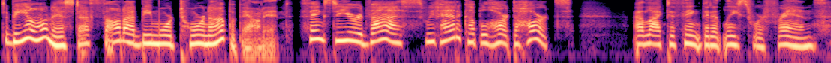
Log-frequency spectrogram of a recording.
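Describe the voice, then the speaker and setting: A woman's voice: a little high, expressive, moderate pace, no echo, clean studio sound, close to an everyday voice. A woman voicing a bashful young priestess. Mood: tender. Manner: earnest, bashful, self-deprecating. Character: earnest young woman priestess companion, shy and lovestruck. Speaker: game companion. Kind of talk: video game voice acting. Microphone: dry close studio mic.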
